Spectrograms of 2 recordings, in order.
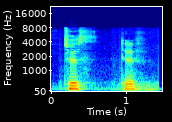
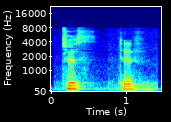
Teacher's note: what you'll hear is the word tooth spoken by two people the older man says tooth and the younger man says tooth with a f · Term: f for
